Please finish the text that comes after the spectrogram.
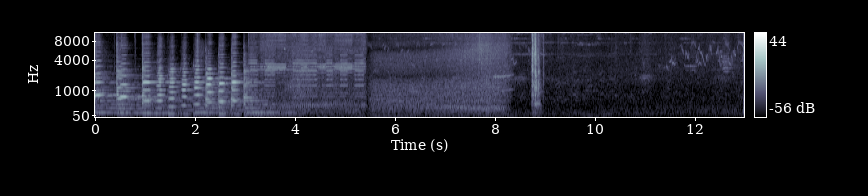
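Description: A police car pulls away, a swelling broadband engine-and-tyre rush that follows a stretch of music, peaks, then drops off, with a sharp thump shortly after.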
